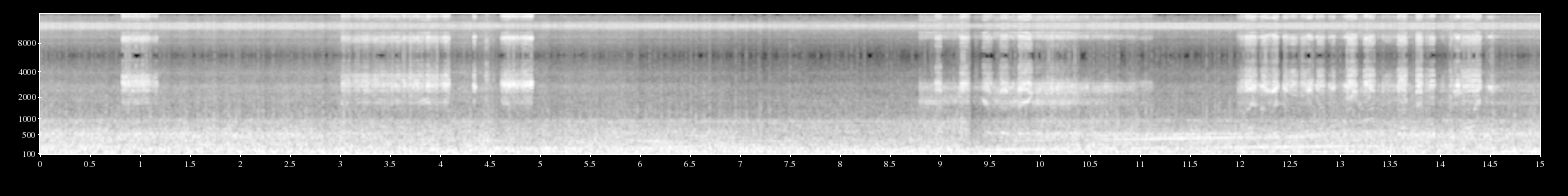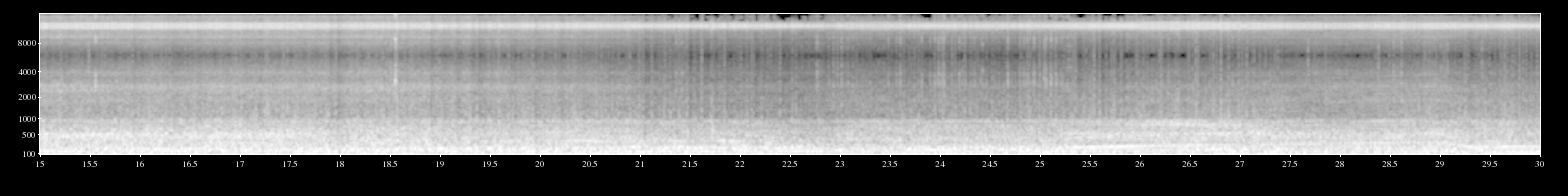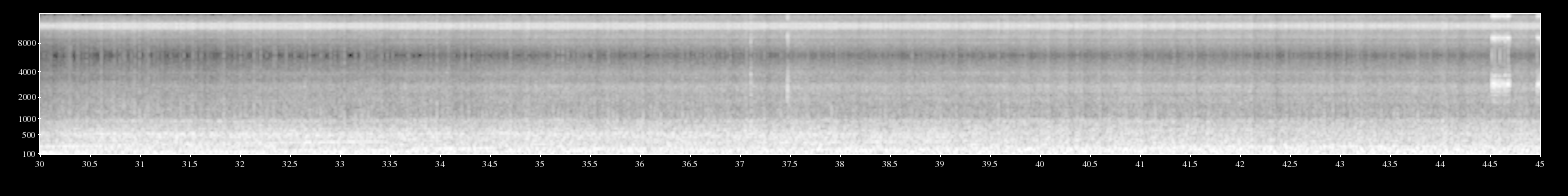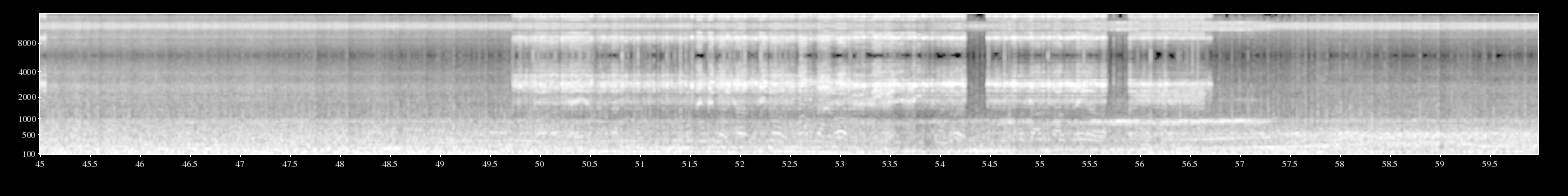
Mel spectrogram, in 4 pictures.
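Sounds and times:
car engine accelerating: 0:00.0 - 0:59.9
road and tyre noise: 0:00.0 - 0:59.9.

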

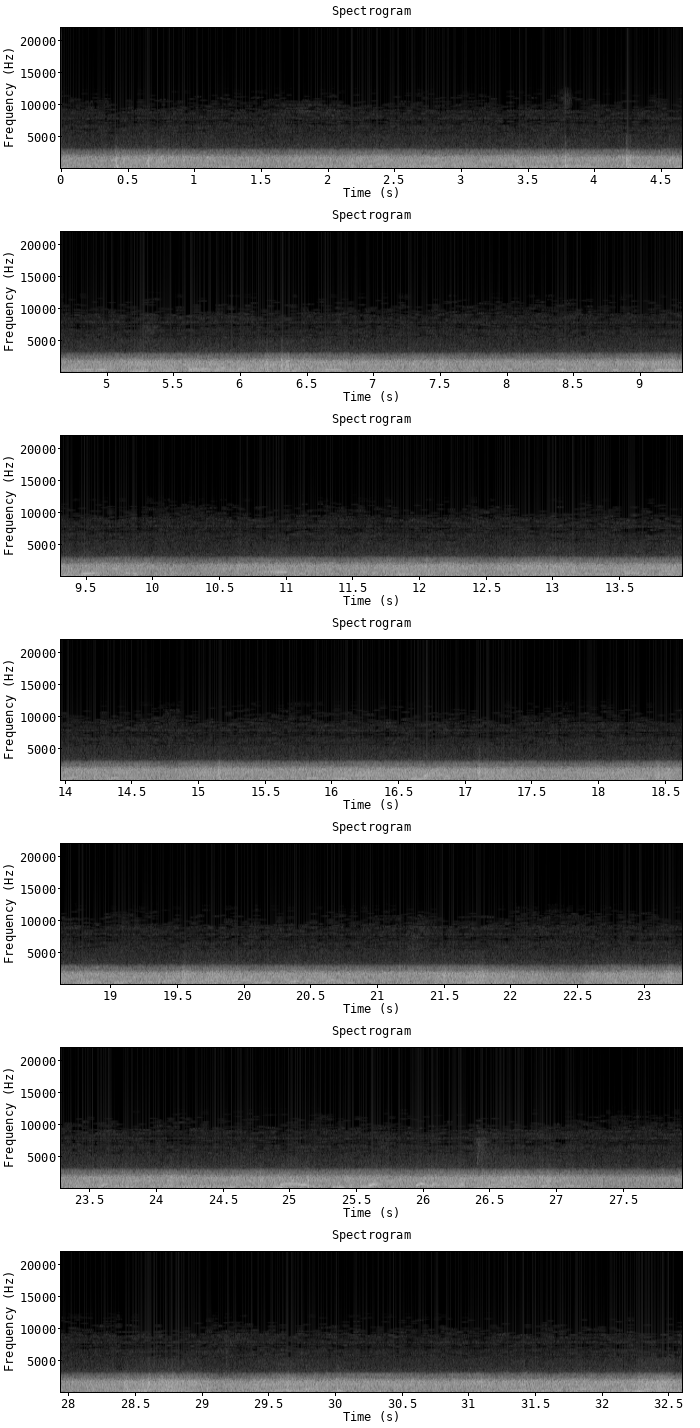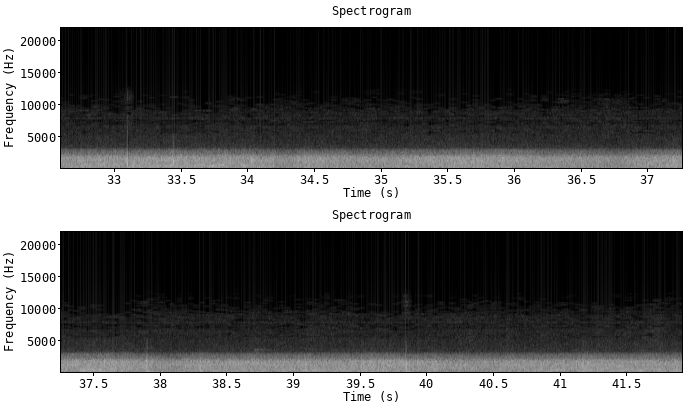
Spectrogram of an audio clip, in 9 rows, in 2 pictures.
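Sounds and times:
radio static: 0:00.0 - 0:41.9.

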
